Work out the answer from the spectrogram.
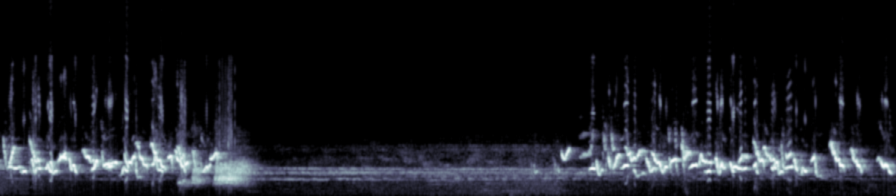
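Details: Lombok white-eye, or kecial kuning, master song for training caged birds: bursts of rapid high twittering with a harsh chatter, a three-second lull of faint steady tone, then fast twittering again.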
